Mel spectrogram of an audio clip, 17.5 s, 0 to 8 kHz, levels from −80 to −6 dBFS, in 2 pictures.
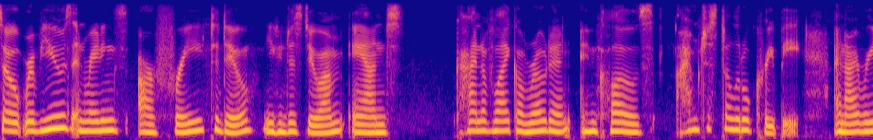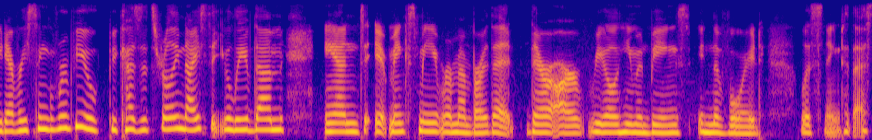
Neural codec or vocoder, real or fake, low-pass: none; real; 7.2 kHz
